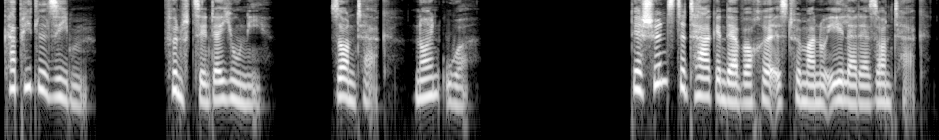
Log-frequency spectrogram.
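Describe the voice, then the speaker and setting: Woman reading a learners' story, clear and measured, very dry close recording. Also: on the low side, lively intonation, darkish tone, no echo. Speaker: narrator. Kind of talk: audiobook narration for learners.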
